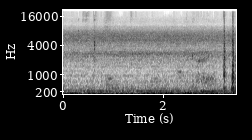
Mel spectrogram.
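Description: Loud, constant ventilation roar fills a store toy aisle, a steady droning hum with a few faint clicks near the end and no talking.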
